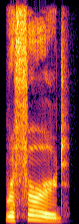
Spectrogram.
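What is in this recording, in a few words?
"referred", US English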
